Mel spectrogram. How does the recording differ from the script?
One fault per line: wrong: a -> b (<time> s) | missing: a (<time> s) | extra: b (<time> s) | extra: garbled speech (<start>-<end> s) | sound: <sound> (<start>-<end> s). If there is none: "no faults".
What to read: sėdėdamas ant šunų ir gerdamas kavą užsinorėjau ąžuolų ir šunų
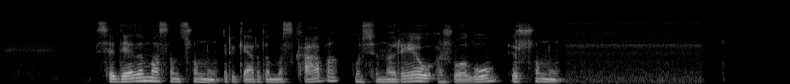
no faults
